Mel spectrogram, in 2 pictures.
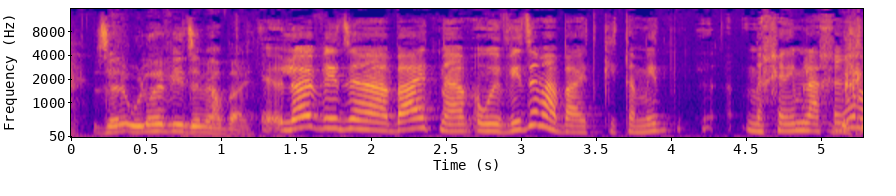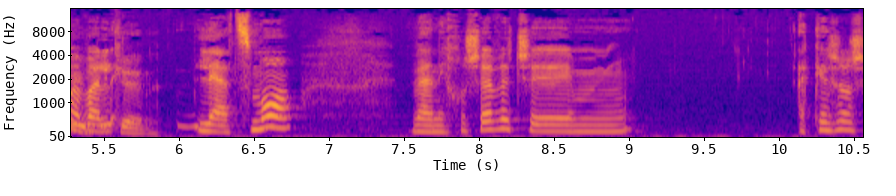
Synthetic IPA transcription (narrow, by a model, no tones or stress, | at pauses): zeuloeviezemeabaitulo̞eviezemeabajitmeaueviːzemeabajitkitamid | me̞χinimleaχeʁimavalkenle̞at͡smo̞ | veaniχo̞ʃe̞ve̞tʃe̞ | akeʃ̬eʁʃ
